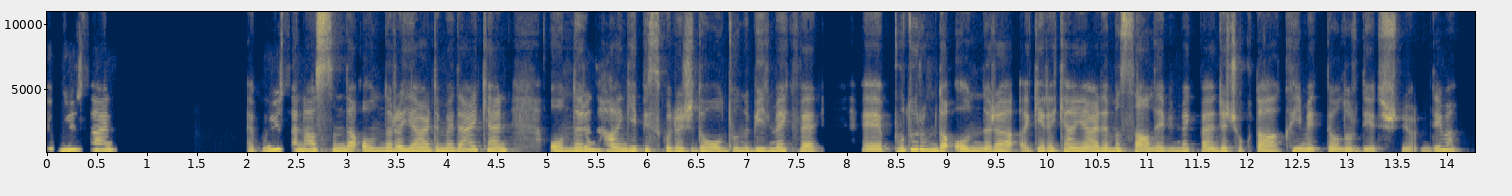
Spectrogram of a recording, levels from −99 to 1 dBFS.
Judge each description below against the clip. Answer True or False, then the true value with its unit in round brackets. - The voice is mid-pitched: False (230 Hz)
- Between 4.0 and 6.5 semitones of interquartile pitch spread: False (3.4 semitones)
